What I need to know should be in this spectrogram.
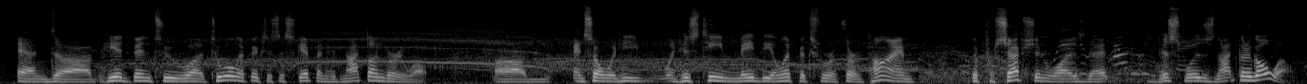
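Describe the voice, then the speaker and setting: The speaker has an American accent and talks at a moderate pace with ordinary pitch variation, against noticeable background noise. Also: man, fairly high pitch for a man. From New York. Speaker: sportswriter and author. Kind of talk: TV interview.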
